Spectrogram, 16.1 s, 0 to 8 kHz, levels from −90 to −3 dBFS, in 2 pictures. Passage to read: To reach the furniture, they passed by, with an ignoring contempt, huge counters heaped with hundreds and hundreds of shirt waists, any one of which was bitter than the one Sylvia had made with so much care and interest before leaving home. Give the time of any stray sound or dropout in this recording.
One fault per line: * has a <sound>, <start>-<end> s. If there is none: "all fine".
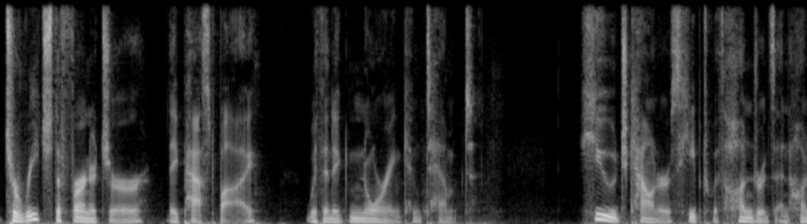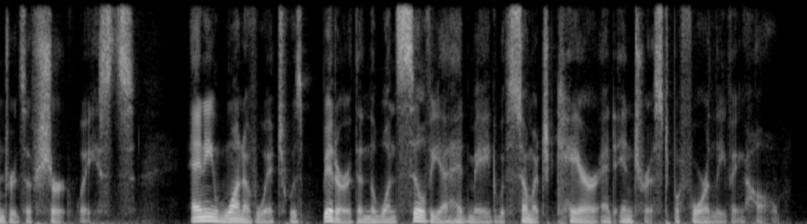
all fine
